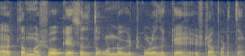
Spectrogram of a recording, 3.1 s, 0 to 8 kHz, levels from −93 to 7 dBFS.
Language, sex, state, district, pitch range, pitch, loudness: Kannada, male, Karnataka, Mysore, 95-100 Hz, 95 Hz, -19 LUFS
